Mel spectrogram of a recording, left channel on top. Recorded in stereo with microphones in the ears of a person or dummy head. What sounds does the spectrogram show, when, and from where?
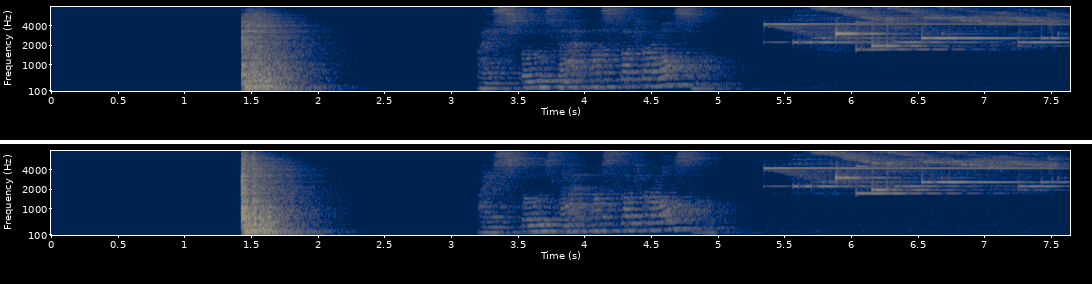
1.4 s a door slam: 55° right (ahead or behind), 0.8 m
3.2 s a woman speaking: 55° left (ahead or behind), 6 m
5.3 s a chime: centre (ahead or behind), 0.8 m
